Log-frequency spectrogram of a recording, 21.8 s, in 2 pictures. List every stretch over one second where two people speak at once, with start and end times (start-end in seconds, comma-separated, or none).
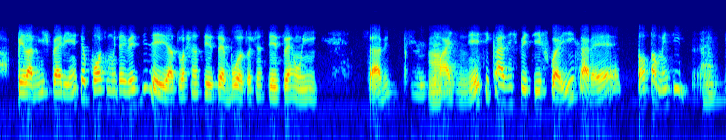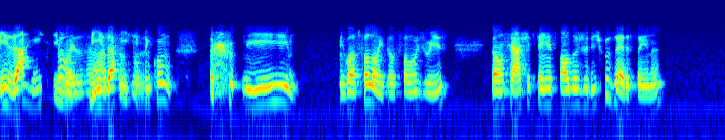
11.8-13.2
